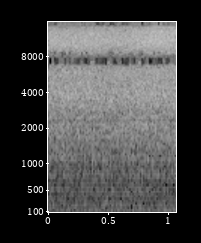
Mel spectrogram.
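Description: Salt pork sautéing in a pot, giving a close, steady, dense sizzle and frying hiss for about a second, with no voices.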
